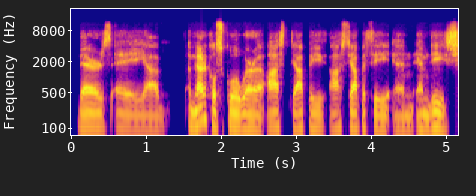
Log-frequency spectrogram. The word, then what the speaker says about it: osteopathy: osteopathy.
